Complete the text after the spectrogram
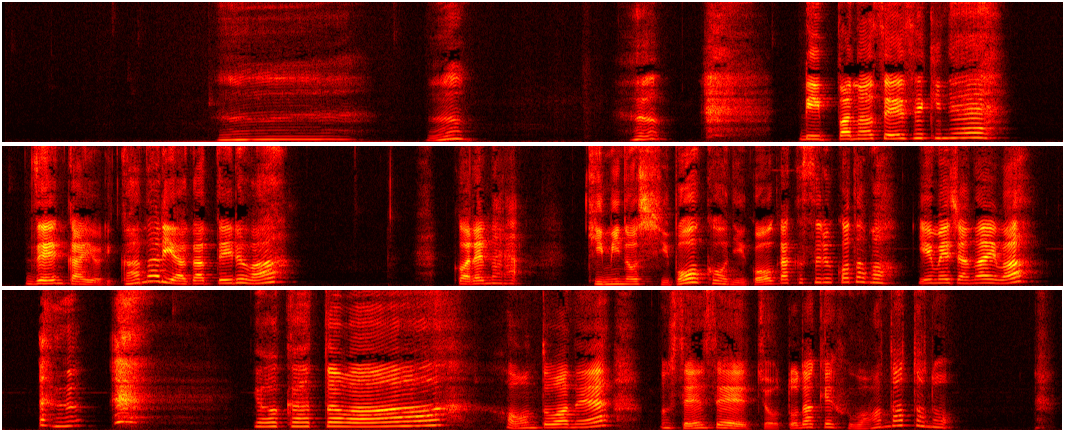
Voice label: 女性家庭教師ボイスのみ

